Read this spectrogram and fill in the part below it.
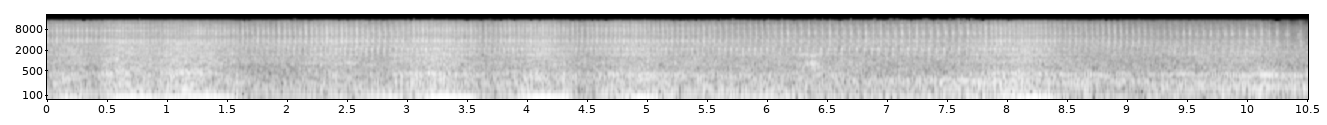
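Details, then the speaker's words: Attila FI fuel-injected scooter, cover off, started before repair: busy rattly clatter over a deep drone; mechanic suspects valve/tappet knock or worn cylinder and piston, unconfirmed. "Cái nguyên nhân kêu này nếu như mà các dòng xe máy phổ thông ấy thì anh em chúng ta đang nghi ngờ vấn đề là một là do su bắp, dơ gõ, và hai là anh em chúng ta đang nghi về quả hơi, quả bít tông của nó nhá. Đấy, lòng xi lanh và quả bít tông nó đang bị kêu."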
